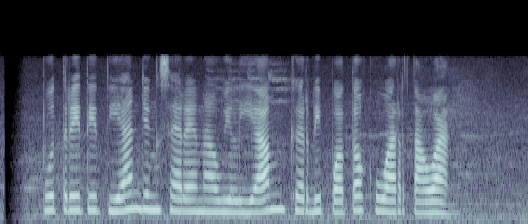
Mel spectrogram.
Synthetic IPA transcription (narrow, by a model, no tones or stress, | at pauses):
put̪ɾit̪it̪iand͡ʒɨŋsɛɾɛnawiliamkɨrdipɔt̪ɔkuwart̪awan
